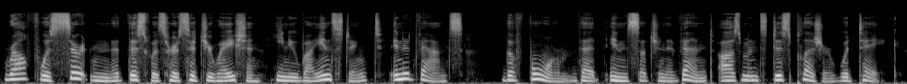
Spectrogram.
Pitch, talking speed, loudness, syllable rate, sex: 180 Hz, 165 wpm, -19 LUFS, 4.3 syllables/s, female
